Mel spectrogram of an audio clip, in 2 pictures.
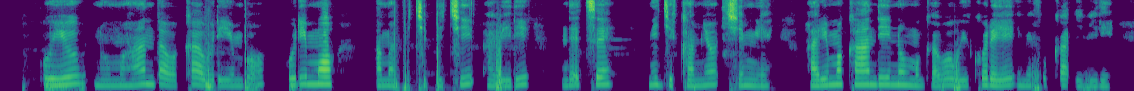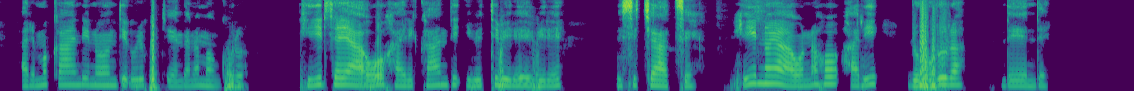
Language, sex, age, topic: Kinyarwanda, female, 18-24, government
